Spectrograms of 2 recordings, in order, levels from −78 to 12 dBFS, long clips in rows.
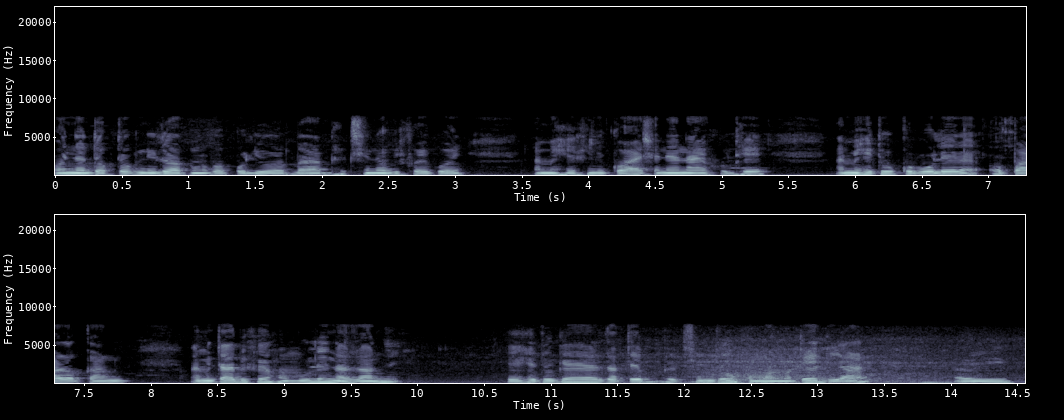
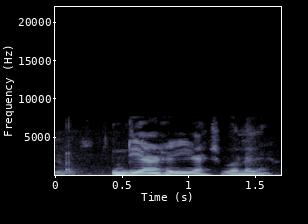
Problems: none marked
